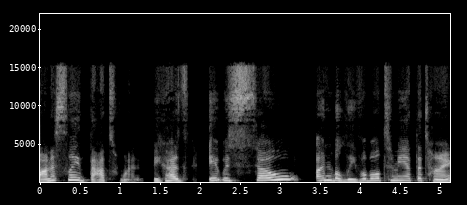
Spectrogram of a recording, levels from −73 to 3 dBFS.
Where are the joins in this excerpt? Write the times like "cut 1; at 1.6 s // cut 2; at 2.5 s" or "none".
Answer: cut 1; at 1.9 s // cut 2; at 3.3 s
